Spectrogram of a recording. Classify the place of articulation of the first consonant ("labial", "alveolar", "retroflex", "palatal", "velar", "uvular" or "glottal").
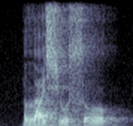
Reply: alveolar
